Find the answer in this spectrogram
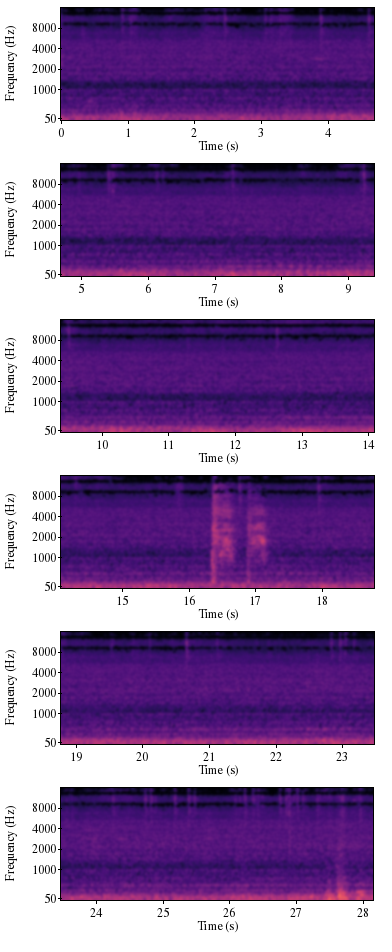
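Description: GO Transit passenger coach running along the track, heard from inside the car: a steady low rumble. About two-thirds of the way through comes a brief hiss, and near the end a louder bump.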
